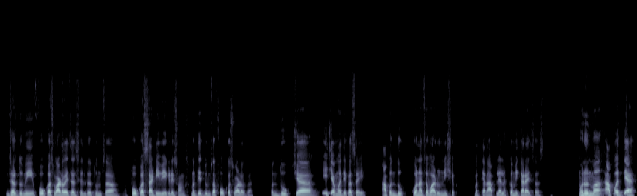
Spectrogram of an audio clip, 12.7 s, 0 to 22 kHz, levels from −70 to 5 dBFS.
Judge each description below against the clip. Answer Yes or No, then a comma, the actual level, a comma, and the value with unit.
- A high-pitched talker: No, low, 130 Hz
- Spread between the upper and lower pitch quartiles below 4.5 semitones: Yes, average, 2.9 semitones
